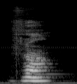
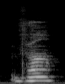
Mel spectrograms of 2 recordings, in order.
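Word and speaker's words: vingt: termine par un uf 20 I et n ça fait le son 1 le G on ne le prononce jamais le T vous pouvez choisir de le prononcer tout le temps sinon de le prononcer seulement pour faire la liaison donc quand le mot suivant commence par une voyelle et vous devez le prononcer quand le chiffre 20 est accompagné d'un autre chiffre comme par exemple 22 maintenant je vous propose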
